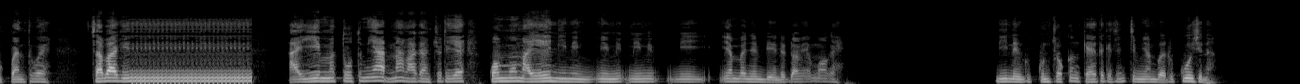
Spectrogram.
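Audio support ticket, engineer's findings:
System hang loop, 1.32 to 2.52 s: one 42.67 ms fragment repeats 28 times at 23.4 Hz, fitting a 2048-sample ring buffer replayed while the driver froze. About a second of audio lost. Waveform shows identical tiled blocks; spectrogram shows vertical stripes.

HE-AAC compression, whole clip: plainly audible codec damage, gritty or metallic s sounds. Likely a low-bitrate HE-AAC encode, consistent with around 24 kbps; treble is rebuilt by band replication with mismatched harmonics. Spectrogram shows a hard ceiling at 14.9 kHz.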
